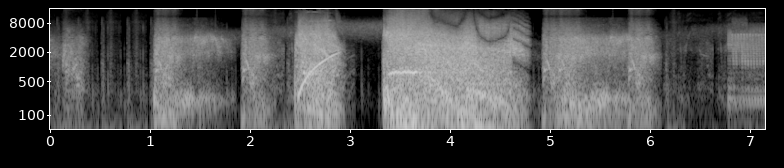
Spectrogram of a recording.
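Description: Energy blasts whoosh and crackle in a game fight.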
